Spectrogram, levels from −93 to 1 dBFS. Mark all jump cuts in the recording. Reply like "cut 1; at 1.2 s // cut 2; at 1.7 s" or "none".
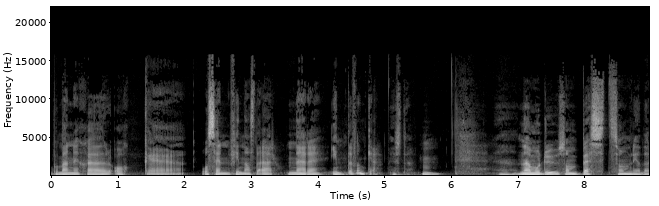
cut 1; at 5.0 s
